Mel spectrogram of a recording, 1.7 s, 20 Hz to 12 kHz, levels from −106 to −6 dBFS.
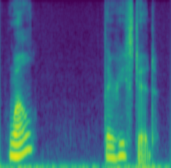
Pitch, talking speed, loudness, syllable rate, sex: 210 Hz, 140 wpm, -22 LUFS, 6.3 syllables/s, female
